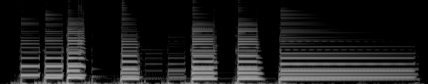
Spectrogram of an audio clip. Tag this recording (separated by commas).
Plucked string instrument, Guitar, Music, Musical instrument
